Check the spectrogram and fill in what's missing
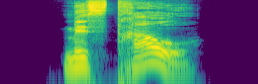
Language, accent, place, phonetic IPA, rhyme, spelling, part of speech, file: German, Germany, Berlin, [mɪsˈtʁaʊ̯], -aʊ̯, misstrau, verb, De-misstrau.ogg
- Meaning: 1. singular imperative of misstrauen 2. first-person singular present of misstrauen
